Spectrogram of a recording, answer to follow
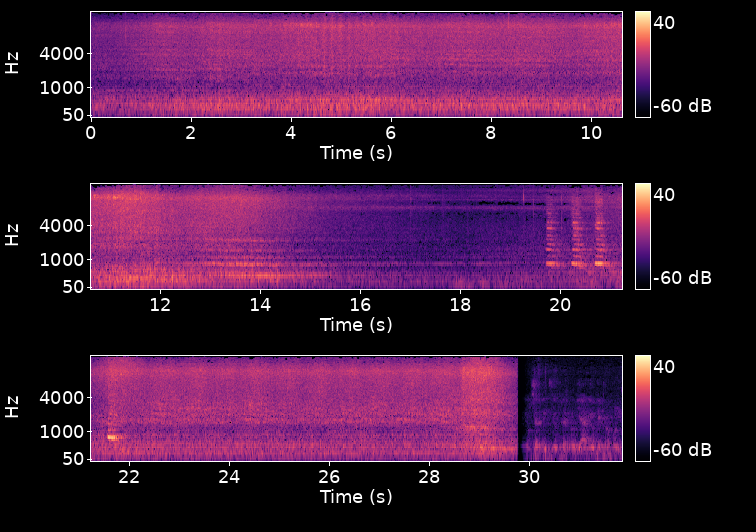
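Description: A regional passenger train, its cab car leading, runs past along the platform with a steady rumble and wheel clatter for about fifteen seconds, then fades. About twenty seconds in come several short horn toots, followed by the steady running noise of another train.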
